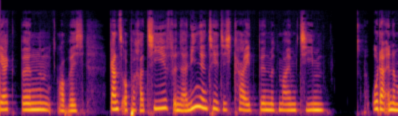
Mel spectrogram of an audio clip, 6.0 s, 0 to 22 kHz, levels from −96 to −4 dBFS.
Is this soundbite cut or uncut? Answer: uncut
